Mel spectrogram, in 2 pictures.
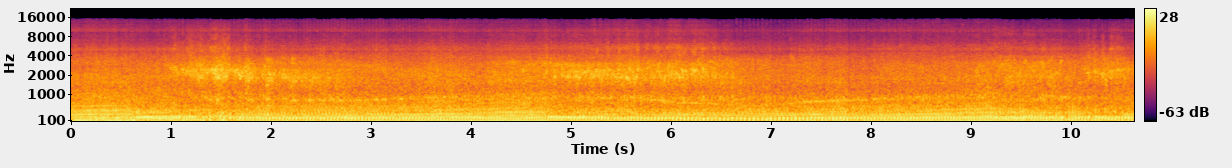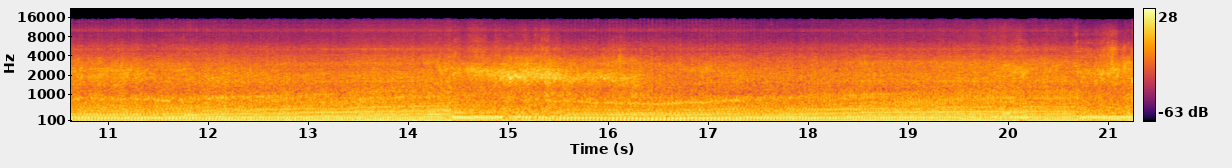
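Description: Go-kart tyres squeal on the track in the turns.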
